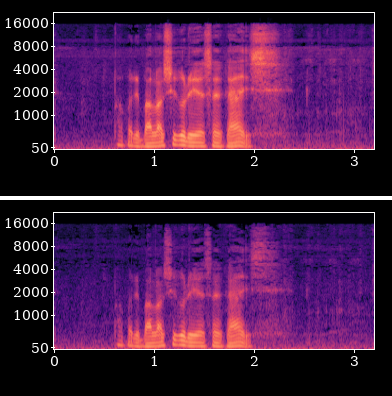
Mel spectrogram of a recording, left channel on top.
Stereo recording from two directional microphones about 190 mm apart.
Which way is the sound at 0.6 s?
10° right (ahead or behind).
